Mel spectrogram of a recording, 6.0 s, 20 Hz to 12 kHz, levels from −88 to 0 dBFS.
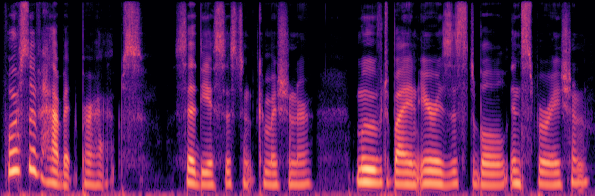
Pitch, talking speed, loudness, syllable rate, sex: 175 Hz, 130 wpm, -20 LUFS, 5.7 syllables/s, female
